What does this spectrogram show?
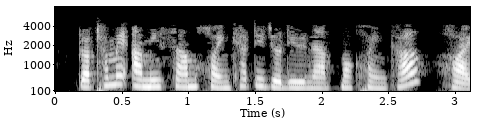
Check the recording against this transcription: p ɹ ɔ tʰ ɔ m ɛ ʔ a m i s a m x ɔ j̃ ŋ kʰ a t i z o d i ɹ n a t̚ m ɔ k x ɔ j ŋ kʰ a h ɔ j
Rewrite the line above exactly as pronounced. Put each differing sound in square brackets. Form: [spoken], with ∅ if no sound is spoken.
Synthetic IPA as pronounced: p ɹ ɔ tʰ ɔ m ɛ ʔ a m i s a m x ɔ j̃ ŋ kʰ a t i z o d i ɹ n a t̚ m ɔ k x ɔ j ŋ kʰ a h ɔ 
